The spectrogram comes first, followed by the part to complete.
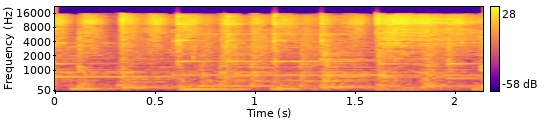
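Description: Live band music: a violin plays held melody notes over a marimba, a double bass and a drum kit keeping a steady dance beat.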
